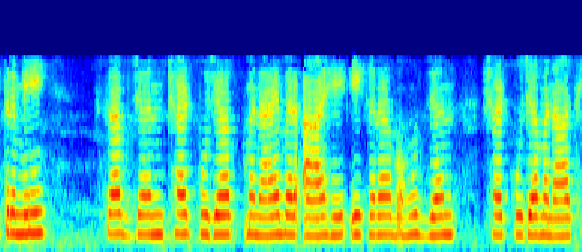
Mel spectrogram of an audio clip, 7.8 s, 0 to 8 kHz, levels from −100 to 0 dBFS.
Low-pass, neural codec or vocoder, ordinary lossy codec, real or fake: 7.2 kHz; vocoder, 44.1 kHz, 80 mel bands, Vocos; AAC, 16 kbps; fake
